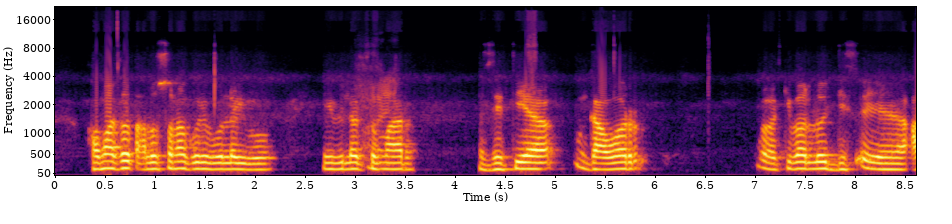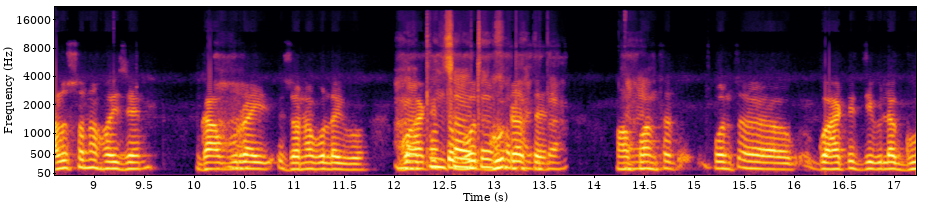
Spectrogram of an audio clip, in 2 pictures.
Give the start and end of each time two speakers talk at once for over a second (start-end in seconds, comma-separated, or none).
12.0-13.6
